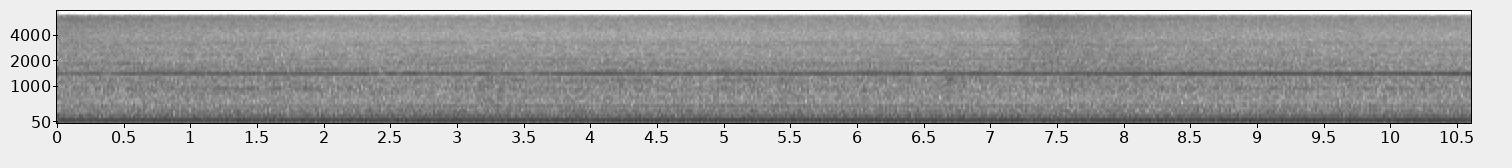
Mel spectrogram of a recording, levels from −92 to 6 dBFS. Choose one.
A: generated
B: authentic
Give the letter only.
B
